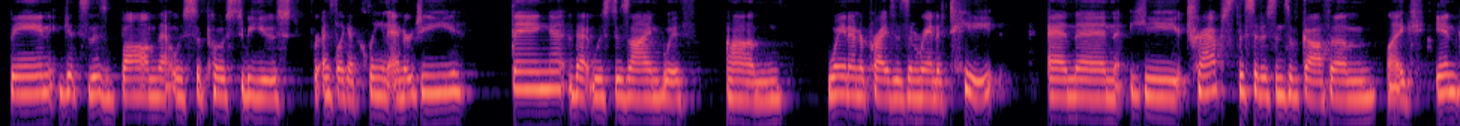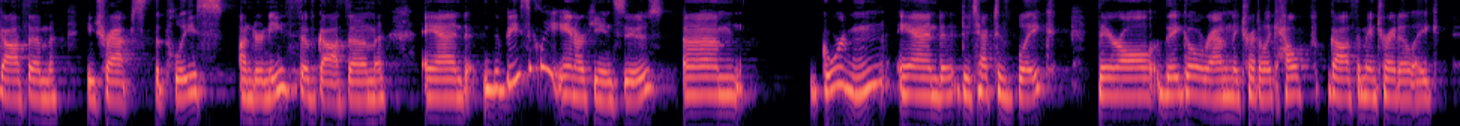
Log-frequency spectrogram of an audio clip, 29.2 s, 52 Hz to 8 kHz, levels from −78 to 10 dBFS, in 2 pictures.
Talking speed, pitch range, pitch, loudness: 145 wpm, 165-190 Hz, 175 Hz, -20 LUFS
